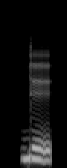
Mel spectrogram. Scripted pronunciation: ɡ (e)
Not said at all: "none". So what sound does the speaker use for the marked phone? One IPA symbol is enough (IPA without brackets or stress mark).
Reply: e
